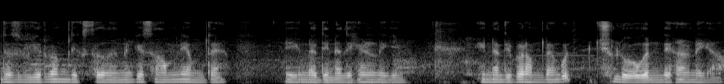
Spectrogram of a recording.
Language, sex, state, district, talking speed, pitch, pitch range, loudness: Hindi, male, Uttarakhand, Tehri Garhwal, 180 wpm, 110 Hz, 105-115 Hz, -21 LUFS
